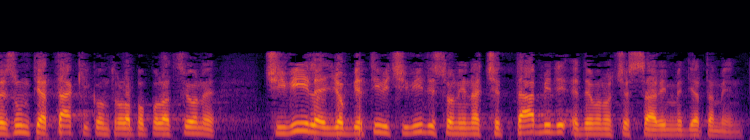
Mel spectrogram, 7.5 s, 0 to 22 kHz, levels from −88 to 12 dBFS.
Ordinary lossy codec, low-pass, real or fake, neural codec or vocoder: none; 5.4 kHz; real; none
